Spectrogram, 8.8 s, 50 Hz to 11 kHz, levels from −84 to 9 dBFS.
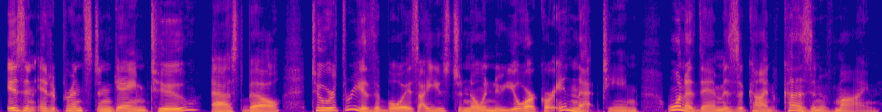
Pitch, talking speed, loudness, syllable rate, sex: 170 Hz, 240 wpm, -19 LUFS, 5.2 syllables/s, female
